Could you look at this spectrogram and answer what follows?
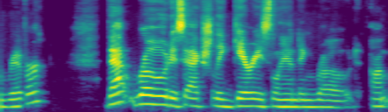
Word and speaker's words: Gerry: And the um the concept the idea of gerrymandering comes from Elbridge Gary spelled the same pronounced differently.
